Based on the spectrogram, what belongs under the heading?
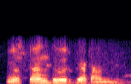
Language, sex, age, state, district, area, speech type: Kashmiri, male, 18-30, Jammu and Kashmir, Kulgam, rural, conversation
